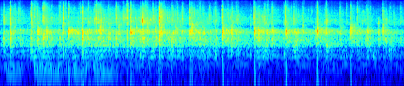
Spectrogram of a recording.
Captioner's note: crowd applauding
